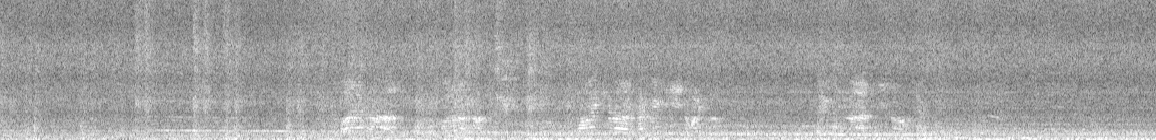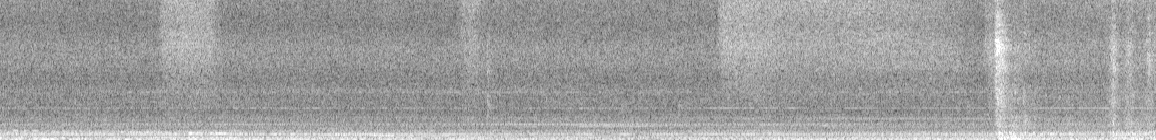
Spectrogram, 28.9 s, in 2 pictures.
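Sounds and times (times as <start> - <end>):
train running rumble: 0.0 - 28.9
air brake hisses: 16.4 - 17.2, 23.4 - 26.5
sliding doors clunk: 26.8 - 27.5.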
